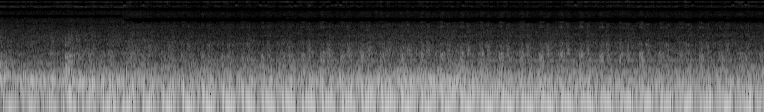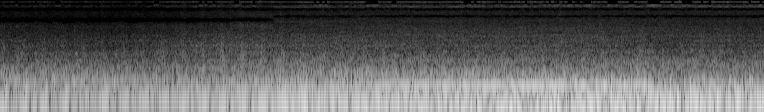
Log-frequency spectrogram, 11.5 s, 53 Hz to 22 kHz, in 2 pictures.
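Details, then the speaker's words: Koenic KWM 8212 A INV washing machine spinning 7 kg of laundry at 1000 rpm: a steady, smooth hum building as the drum speeds up, with no rattle; the earlier rattle disappeared after a few washes. "So, jetzt hört ihr sie schleudern mit 7 kg Wäsche."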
